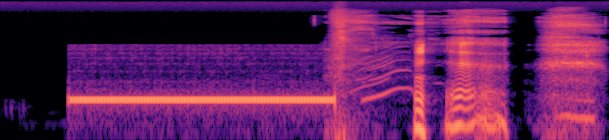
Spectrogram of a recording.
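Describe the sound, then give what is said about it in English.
A telephone ringing tone on an outgoing call sounds once as a steady two-second electronic tone. It cuts off into brief crackling and a garbled, muffled voice-like sound. “Nah, I loved all the rings that went past.”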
